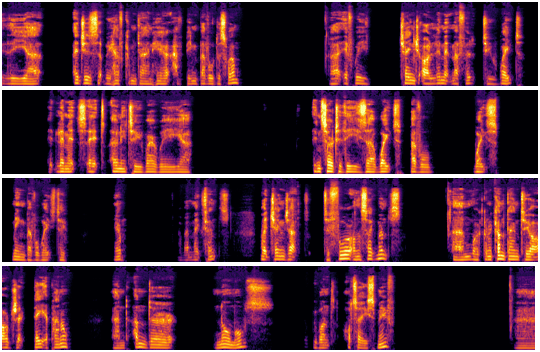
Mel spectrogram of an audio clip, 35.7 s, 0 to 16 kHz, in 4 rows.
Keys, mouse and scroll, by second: 8.7 click, 12.7 click, 17.4-19.9 scroll down 1, 19.9-20.9 scroll up 1, 20.9-24.0 drag, 24.6-25.0 scroll down 3, 27.7 click, 29.0-29.4 scroll down 2, 31.0 click, 33.4 click.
